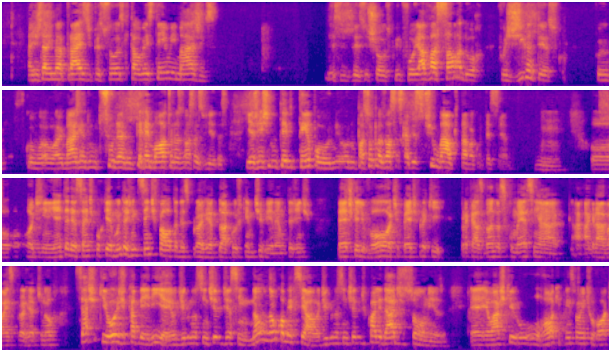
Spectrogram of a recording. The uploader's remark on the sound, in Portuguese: esteve ao vivo no instagram da Alvorada FM para um bate papo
